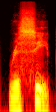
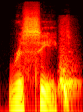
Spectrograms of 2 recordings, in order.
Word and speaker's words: receipt: you pronounce it correctly remember the p in receipt is silent we don't say receed the correct pronunciation is receipt and please don't mix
